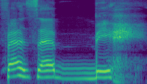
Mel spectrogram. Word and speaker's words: فسبح: বা হা জের বিহ, হা হরফকে হলকের মধ্যখান থেকে উচ্চারণ করতে হবে, কারণ হার মখরাজ হলকের মধ্যখান থেকে হবে। ফাসাব্বিহ বিহামদি, বিহামদি রব্বিকা, রব্বিকা।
